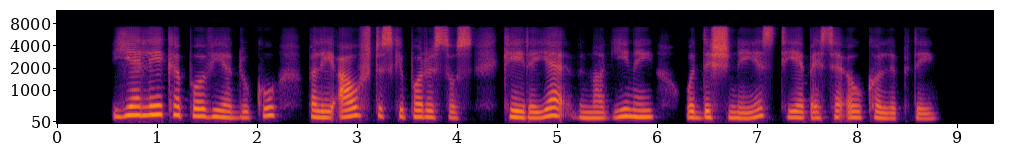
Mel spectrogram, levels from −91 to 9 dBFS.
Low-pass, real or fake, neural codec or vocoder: 7.2 kHz; fake; codec, 16 kHz, 0.2 kbps, FocalCodec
